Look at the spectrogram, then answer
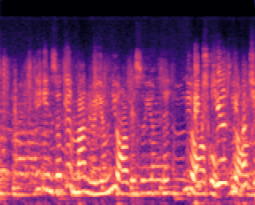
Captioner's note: tonga spoken audio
